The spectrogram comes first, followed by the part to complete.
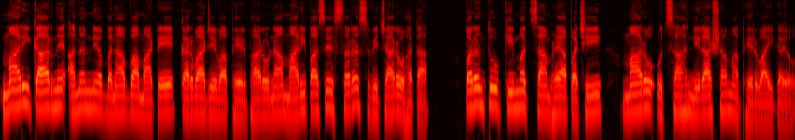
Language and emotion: Gujarati, sad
